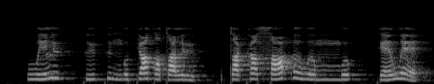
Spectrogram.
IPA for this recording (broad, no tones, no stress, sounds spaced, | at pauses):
w ɪ l ʉ kː ʉ k ʉ ŋ o pʲ ɤ dˤ ɛ tˤ o l ʉ | tˤ ɪ k ɨ sˤ ɤ h ɤ w ɤ mː o kː ɛ w ɛ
